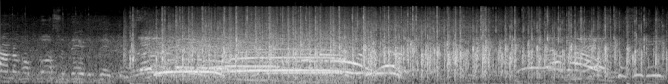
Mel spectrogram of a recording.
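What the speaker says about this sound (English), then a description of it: "One more round of applause for David Dinkins." A crowd at an outdoor street co-naming ceremony applauds for David Dinkins, clapping and cheering that swell after a quiet start and hold loud and steady, with voices and shouts mixed in.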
